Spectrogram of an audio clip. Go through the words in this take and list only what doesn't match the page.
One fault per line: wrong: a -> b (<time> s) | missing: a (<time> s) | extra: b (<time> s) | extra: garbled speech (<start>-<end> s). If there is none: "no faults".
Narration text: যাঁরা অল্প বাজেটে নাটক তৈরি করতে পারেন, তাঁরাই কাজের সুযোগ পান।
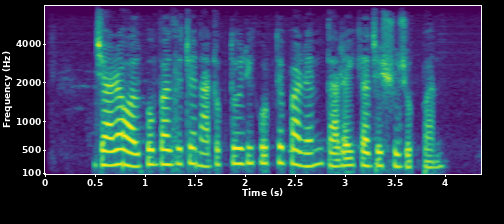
no faults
